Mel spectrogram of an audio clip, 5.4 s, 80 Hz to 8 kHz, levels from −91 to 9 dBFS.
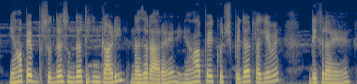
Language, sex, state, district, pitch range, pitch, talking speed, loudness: Hindi, male, Jharkhand, Ranchi, 145-180 Hz, 160 Hz, 210 wpm, -17 LUFS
